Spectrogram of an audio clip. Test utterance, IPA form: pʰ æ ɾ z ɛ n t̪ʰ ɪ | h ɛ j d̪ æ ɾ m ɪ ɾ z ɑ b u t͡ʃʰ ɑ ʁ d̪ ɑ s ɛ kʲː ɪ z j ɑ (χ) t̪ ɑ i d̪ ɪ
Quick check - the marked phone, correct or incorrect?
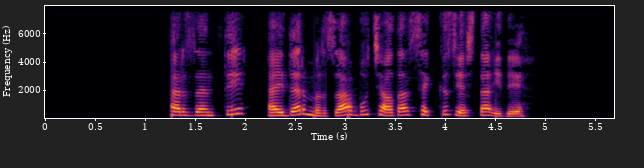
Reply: incorrect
